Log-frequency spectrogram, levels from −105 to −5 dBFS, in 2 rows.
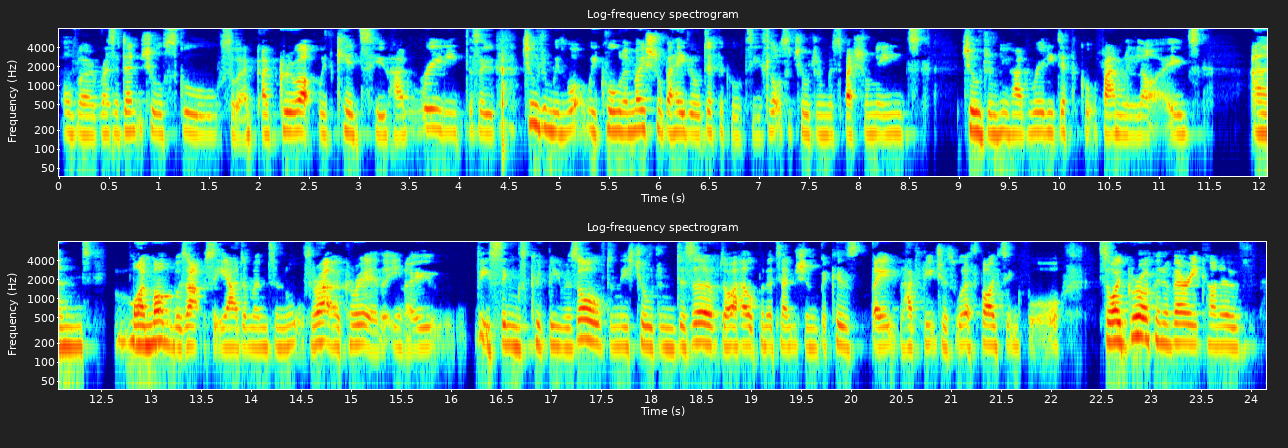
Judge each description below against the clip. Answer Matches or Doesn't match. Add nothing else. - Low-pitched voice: Doesn't match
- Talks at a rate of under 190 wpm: Doesn't match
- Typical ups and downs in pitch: Doesn't match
